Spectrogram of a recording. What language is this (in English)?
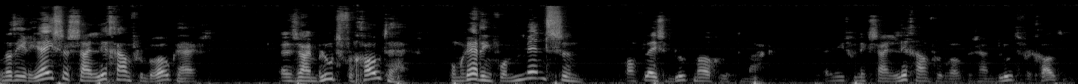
Dutch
